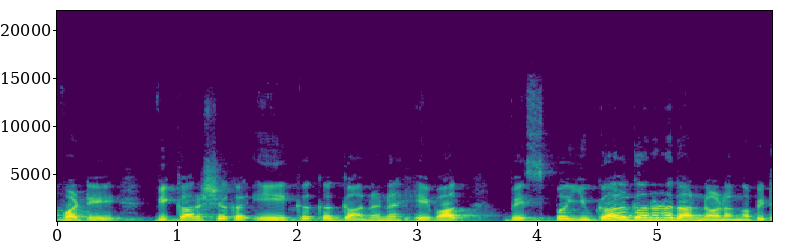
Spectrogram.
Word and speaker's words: VSEPR: ඕක අපි abbreviate කරන්නේ VSEPR කියලා. හැබැයි pronounce කරද්දී වෙස්ප කියලා කියනවා.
